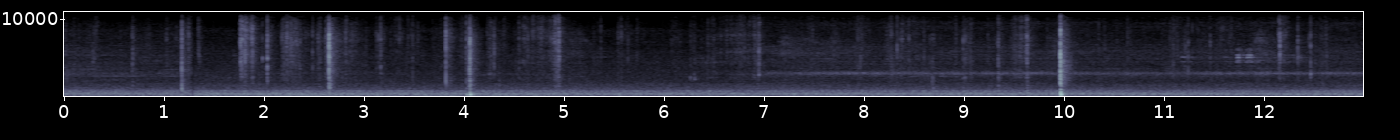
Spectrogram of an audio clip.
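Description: Hands handling taped cardboard packaging: scattered sharp clicks and taps as the cardboard sheets are pried apart and moved, the loudest a single snap about ten seconds in, over a steady background hum.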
